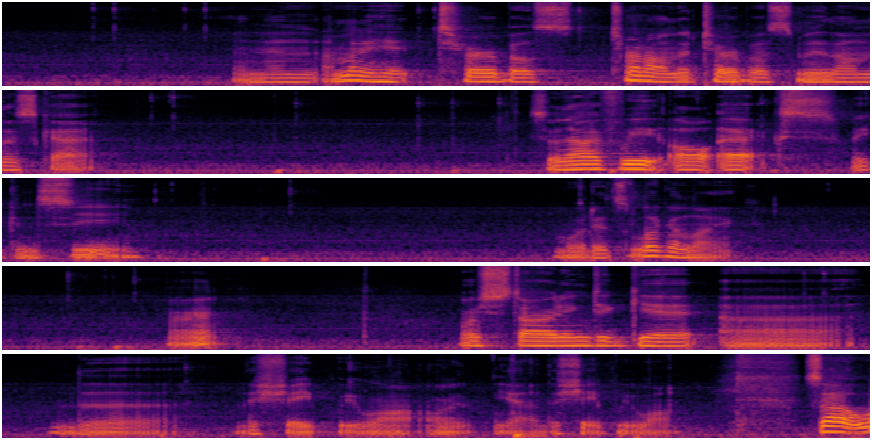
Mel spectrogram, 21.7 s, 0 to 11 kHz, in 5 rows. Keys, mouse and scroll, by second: 0.4 click, 0.9 click, 2.0 click, 2.7 click, 3.6 t, 5.0 click, 5.7 alt+middle click, 6.5 middle click, 7.3 alt+x, 7.9 alt+middle click, 8.2 middle click, 9.0 F4, 10.0 alt+right click, 10.8-13.3 alt+middle drag, 13.6-16.3 alt+middle drag, 17.0 click, 18.2 alt+middle click, 19.8 m.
